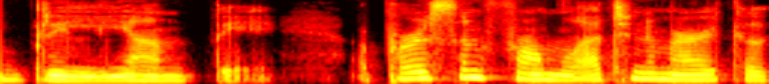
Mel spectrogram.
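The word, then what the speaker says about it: brillante: If if you're in Latin America, you will pronounce the two L's as Y.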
